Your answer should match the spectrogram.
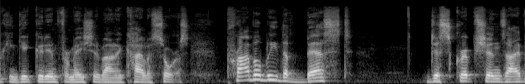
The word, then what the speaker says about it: Ankylosaurus: In any case, I've been reading about Ankylosaurus, which I think should have been pronounced closer to hanky instead of unky. You're right. Some people pronounce it Ankylosaurus.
